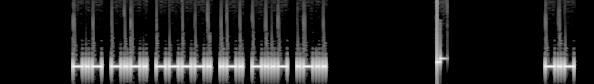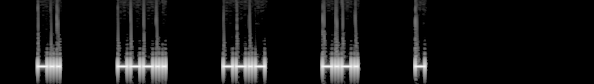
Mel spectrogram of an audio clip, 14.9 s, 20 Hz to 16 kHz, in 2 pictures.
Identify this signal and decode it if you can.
Morse code, heard as a keyed tone, about 30 wpm, spaced as for 15 wpm, 700 Hz. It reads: KC9RXL KD8QCT
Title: USA Call Signs - 6 Characters - 6x Character Spacing - 30wpm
